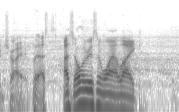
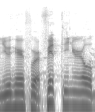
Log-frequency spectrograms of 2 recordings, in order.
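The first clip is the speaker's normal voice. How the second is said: ordinary talk, nothing marked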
